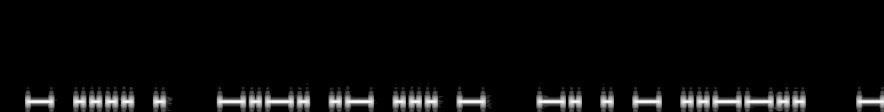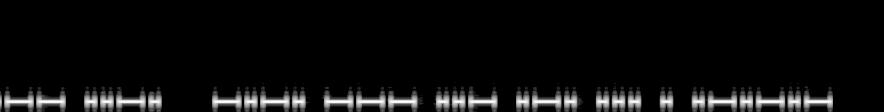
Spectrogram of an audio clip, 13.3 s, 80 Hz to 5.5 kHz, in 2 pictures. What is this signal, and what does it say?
Morse code, heard as a keyed tone, about 20 wpm, 600 Hz. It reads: THE CAST NET? OF COURSE.
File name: the old man and the sea / the old man and the sea part 1 20wpm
